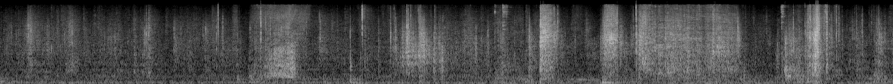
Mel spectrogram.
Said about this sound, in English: Go ahead and crease the paper.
